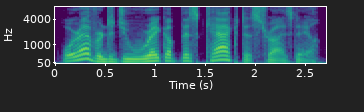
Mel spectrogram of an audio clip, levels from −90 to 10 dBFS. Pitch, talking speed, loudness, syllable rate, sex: 140 Hz, 175 wpm, -17 LUFS, 5.0 syllables/s, male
